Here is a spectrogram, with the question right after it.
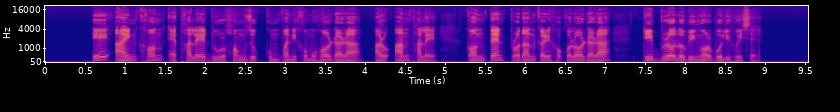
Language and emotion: Assamese, neutral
